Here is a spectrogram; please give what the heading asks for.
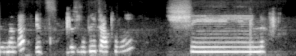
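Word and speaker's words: ش: How would you pronounce this? Can you remember? Just repeat after me. Sheen. Sheen.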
